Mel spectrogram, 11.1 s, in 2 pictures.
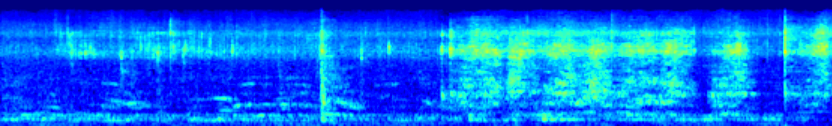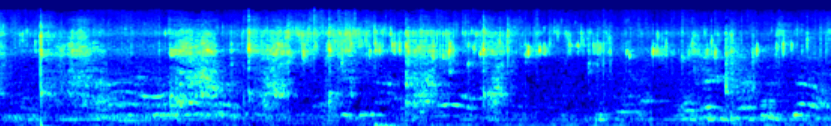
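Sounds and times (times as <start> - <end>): food sizzling in hot oil: 0.0 - 11.0
utensil scraping a wok: 2.9 - 9.5.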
